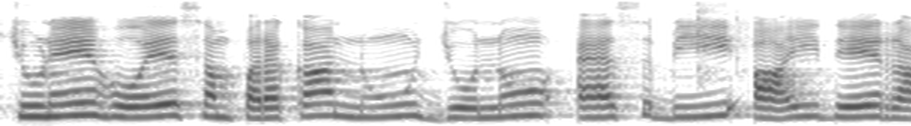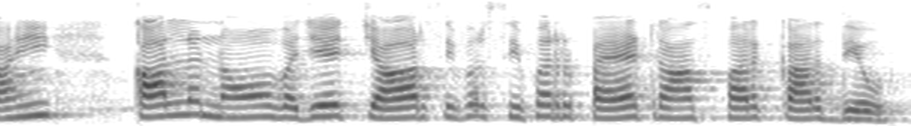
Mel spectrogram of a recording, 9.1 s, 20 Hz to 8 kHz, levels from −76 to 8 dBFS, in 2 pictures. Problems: background sounds at intervals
